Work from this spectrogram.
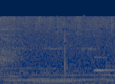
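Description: Heavy rain falls steadily in a dense, even hiss with no break and no voices.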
